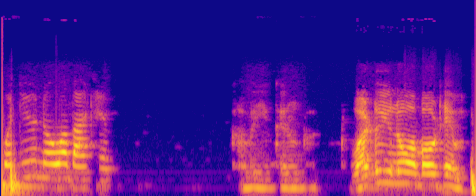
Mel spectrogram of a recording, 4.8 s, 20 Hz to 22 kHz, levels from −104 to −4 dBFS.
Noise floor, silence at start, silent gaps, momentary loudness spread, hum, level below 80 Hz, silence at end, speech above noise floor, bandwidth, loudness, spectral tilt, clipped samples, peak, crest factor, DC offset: -79 dBFS; 0 s; none; 19 LU; none; -44 dBFS; 0 s; 63 dB; 4.7 kHz; -15 LUFS; -9 dB/octave; under 0.1%; -2 dBFS; 16 dB; under 0.1%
